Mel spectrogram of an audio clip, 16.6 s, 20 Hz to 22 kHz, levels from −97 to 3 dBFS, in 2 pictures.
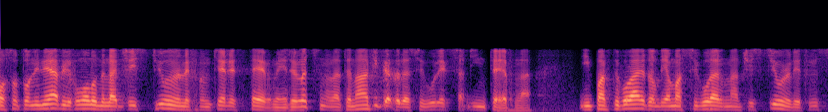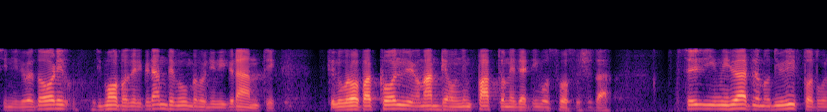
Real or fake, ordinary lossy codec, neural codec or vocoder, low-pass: fake; none; codec, 16 kHz, 0.5 kbps, X-Codec, HuBERT features, trained on general audio; 3.6 kHz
